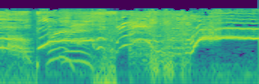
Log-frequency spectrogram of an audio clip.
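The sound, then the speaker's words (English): A woman screams in fright, loud, her shrill cries wavering up and down in pitch before ending on a long, sustained high shriek. “Bro, I didn't even know that was even possible to do that and not scream like your GK Barry in last night's episode of I'm a Celeb.”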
